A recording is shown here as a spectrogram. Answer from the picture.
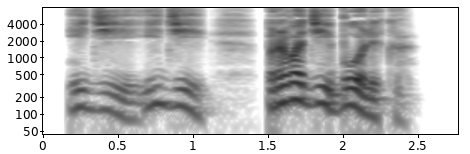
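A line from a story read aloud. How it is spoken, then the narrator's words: Mother's tearful voice. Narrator (Russian): Моя мать говоря плачущим голосом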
